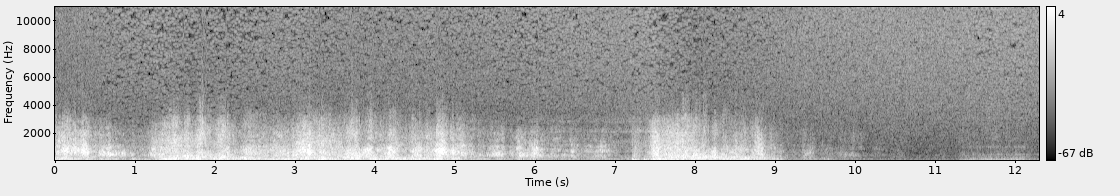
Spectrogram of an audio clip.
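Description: MLRS rocket submunitions explode over a wide area in test footage. Deep, rolling booms merge into a sustained roar, then a second burst follows and fades into a low rumble.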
